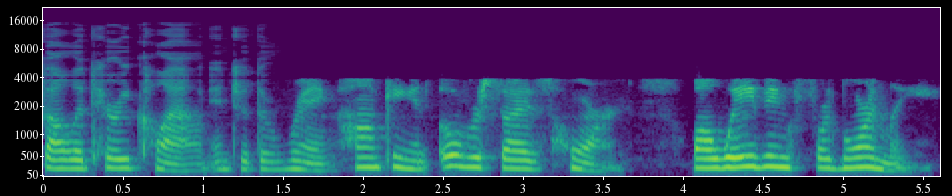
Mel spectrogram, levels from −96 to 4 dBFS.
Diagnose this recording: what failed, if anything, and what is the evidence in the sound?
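From 0.0 to 1.5 s the speech sounds dulled on top, with a faint metallic shimmer on sibilants from a mirrored band at 4–8 kHz, roughly 30 dB down. This is imaging from linear upsampling during sample-rate conversion. Straight-line interpolation, which fits an 8 kHz source raised to 48 kHz, leaves spectral copies.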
